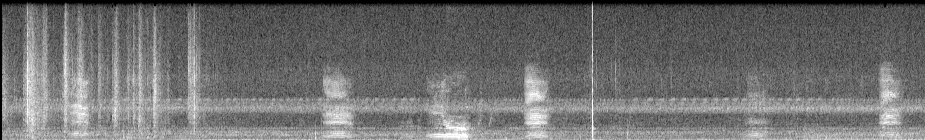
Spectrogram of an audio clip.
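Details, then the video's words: A wild doe in heat walking beneath a hunter's tree on public land gives loud bleats, short nasal wavering calls in bursts every few seconds, over a steady high insect-like hiss and a sharp click midway. "Live Doe in Heat Calling!!"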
